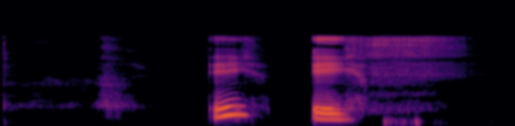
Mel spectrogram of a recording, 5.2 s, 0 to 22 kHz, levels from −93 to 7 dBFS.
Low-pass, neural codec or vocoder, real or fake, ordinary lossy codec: none; none; real; none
